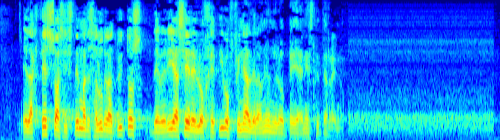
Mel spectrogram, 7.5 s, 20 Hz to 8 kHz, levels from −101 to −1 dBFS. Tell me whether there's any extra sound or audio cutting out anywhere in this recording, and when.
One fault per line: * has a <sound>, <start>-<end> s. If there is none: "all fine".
all fine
